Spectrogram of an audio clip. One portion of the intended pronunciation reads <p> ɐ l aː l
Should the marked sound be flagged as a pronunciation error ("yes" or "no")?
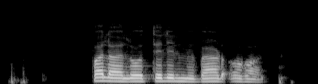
no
